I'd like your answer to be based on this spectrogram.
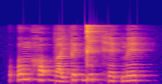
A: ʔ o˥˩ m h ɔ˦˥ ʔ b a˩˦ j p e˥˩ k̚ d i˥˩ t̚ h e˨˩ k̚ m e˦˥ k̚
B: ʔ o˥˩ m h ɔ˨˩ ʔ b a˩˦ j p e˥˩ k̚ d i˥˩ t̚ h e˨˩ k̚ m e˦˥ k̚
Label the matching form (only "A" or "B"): A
